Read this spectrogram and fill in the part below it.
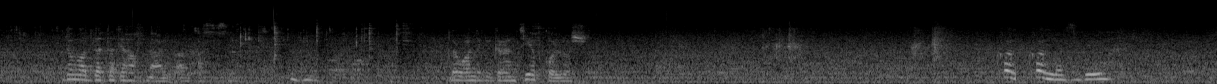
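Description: A middle-aged woman talks calmly nearby.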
